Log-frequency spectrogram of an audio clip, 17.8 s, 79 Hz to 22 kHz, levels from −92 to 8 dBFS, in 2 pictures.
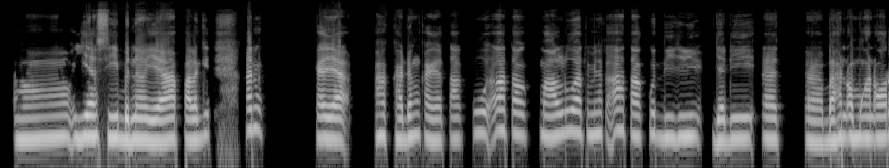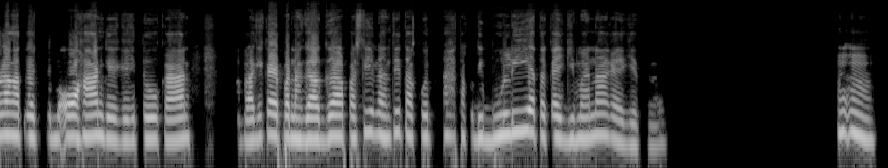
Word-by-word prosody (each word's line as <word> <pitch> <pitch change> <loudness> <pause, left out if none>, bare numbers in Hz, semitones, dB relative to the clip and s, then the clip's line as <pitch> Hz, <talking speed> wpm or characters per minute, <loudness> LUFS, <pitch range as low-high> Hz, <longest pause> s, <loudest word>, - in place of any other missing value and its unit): Mmm, 215 +2 0
iya 230 +2 +5
sih 220 - +3
bener 210 0 +5
ya 195 - +6
apalagi 205 +2 0 0.4
kan 285 +1 +2 0.6
kayak 215 -1 +5 0.3
ah 235 - +1
kadang 220 +3 +1
kayak 205 -1 -1
takut, 215 +5 -5
ah 280 +1 +3
atau 255 -2 -1 0.2
malu 230 +3 +1
atau 255 -2 -2
misal 250 -1 -3 0.3
takut 235 +1 -1
di - - 0 0.5
jadi 200 +1 +1 0.3
eee, 210 -1 +1 0.3
eee, 195 -1 0
bahan 220 +3 +2
omongan 220 0 +1
orang 240 +2 +4
atau 230 0 -6 0.2
cemoohan 225 +2 +3
kayak 210 -2 -1
gitu 215 +1 -5 0.2
kan 205 +2 +2 0.5
apalagi 200 +2 -2
kayak 240 -2 +4
pernah 215 -2 +2
gagal 215 +2 +4
pasti 220 +4 -4
nanti 230 +2 -2
takut 230 0 -4 0.2
ah 235 - -7
takut 230 -2 -11
dibully 230 +4 +2 0.2
atau 240 - -4
kayak 220 -2 0
gimana 215 +3 -1
kayak 200 -4 -5
gitu. 165 +1 -20 1.7
Mhm. 255 -5 -1
220 Hz, 155 wpm, -22 LUFS, 210-235 Hz, 1.7 s, ya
